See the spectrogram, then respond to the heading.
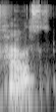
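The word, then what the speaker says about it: Haus: Y a ver, tenemos cuando está al comienzo de una palabra se pronuncia como una J, pero una J suave. Eh, por ejemplo, das House en la casa. Sí. Y sí, acá es como house, una J house y también cuando está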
